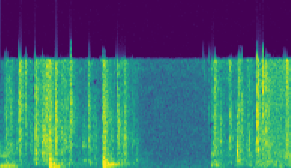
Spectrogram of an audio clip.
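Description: Unboxing handling noise: a few sharp clicks and a knock as a camera battery in a plastic blister pack is put down on a desk, then rustling of packaging inside a cardboard box near the end.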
